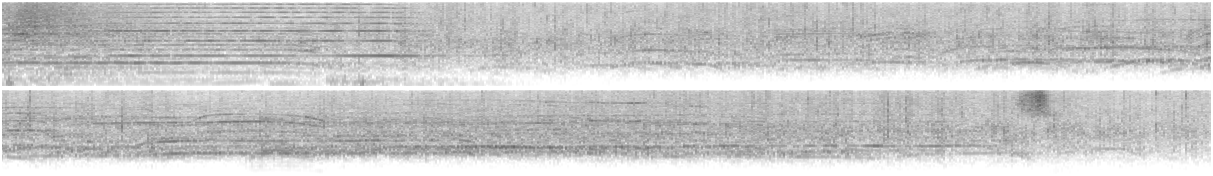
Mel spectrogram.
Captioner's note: cheers and applause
